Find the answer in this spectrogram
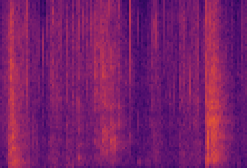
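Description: Plastic packaging bag crinkling as it is handled and opened, in irregular crackles, the sharpest near the start.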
